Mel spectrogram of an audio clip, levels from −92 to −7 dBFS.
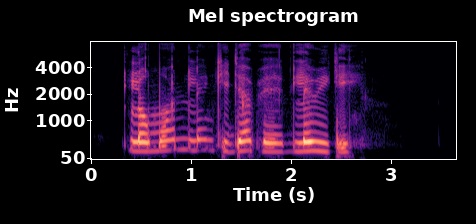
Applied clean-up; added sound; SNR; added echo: none; none; none; none.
